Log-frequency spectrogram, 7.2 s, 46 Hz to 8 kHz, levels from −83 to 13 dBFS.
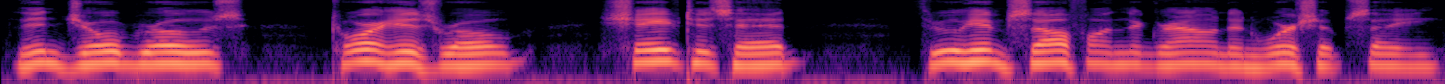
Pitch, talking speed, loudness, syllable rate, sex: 155 Hz, 140 wpm, -15 LUFS, 3.6 syllables/s, male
